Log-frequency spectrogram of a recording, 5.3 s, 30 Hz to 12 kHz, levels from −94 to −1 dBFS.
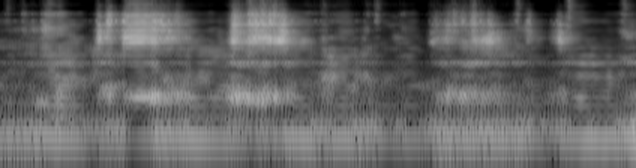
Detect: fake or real fake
